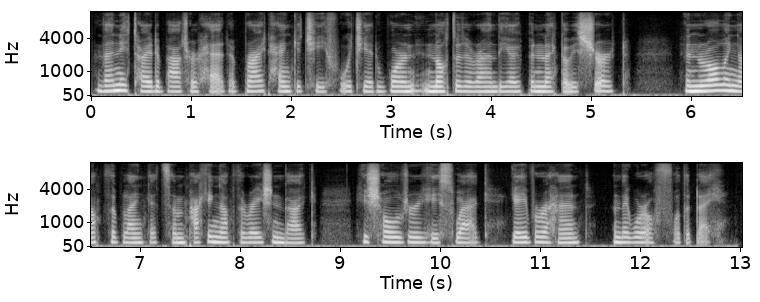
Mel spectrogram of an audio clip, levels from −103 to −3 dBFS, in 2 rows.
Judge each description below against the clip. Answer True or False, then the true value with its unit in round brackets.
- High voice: True (200 Hz)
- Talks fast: True (215 wpm)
